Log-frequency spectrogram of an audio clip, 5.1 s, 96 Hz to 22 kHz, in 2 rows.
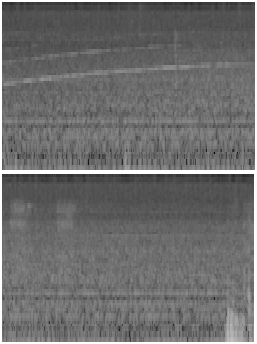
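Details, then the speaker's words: Mid-2000 iBook G3 clamshell (366MHz G3) optical drive booting a burned OS 9 install CD: thin whine climbing in pitch as the disc spins up, straining to read but eventually reading; optical drive spinning up on burned CD. "it's loaded a burn disk but as you can hear now it's struggling to read it but if we sit here long enough it will read it"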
